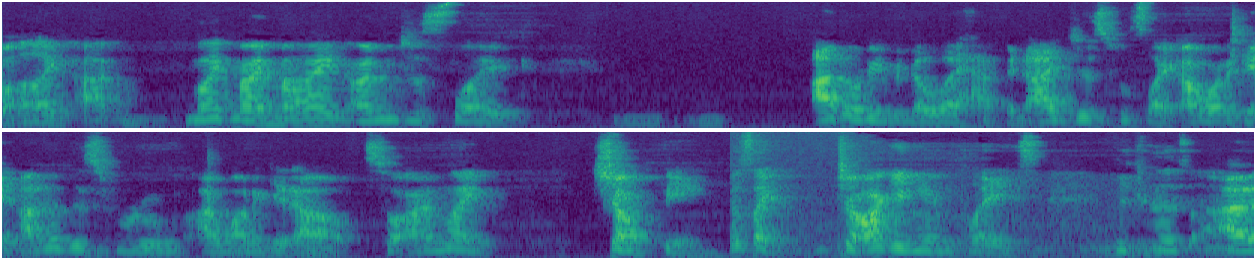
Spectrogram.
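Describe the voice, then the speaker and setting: A young man vlogging about his basic training, telling the story casually and a bit dramatically, with lots of "like" fillers. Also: mid-range voice. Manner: animated, self-dramatizing, many "like" fillers. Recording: echoey room, faint background hum.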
